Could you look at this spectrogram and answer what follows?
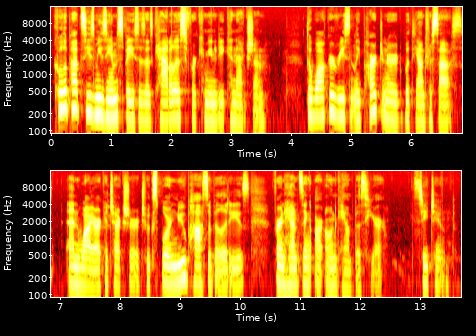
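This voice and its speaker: A woman with a notably low voice reads a prepared introduction for a lecture guest. She speaks into a stage microphone in a measured, welcoming tone. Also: gravelly. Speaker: event host introducing the speaker. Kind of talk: read introduction. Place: lecture hall.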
